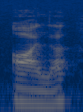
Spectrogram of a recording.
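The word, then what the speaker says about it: Islay: the SE on island proun prounce on island pronounced Isa Rocky Southern Shore guarded by the imposing ruin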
